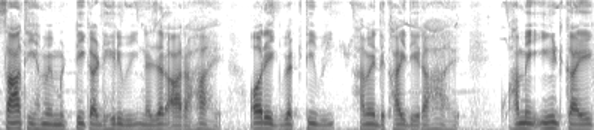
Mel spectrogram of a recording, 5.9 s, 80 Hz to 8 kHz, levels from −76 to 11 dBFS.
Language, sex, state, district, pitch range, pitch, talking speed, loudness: Hindi, male, Chhattisgarh, Bilaspur, 105-120 Hz, 110 Hz, 250 wpm, -23 LUFS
